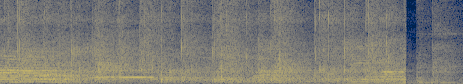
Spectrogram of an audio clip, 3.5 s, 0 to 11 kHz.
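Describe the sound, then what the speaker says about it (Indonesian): Primary school class applauds a winning group, scattered clapping and taps mixed with voices in a room, trailing off abruptly near the end. "Tepuk tangannya untuk kelompok 2."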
